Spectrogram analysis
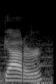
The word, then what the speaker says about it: Gato: own multi-model model named gato which means cat in Spanish and can also be pronounced as gather what makes this particularly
